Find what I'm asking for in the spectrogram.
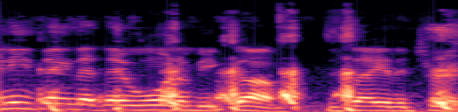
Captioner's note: laughing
